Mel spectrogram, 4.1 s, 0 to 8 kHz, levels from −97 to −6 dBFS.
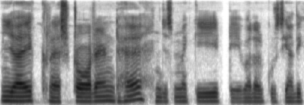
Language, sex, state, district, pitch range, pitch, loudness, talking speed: Hindi, male, Jharkhand, Ranchi, 110-125 Hz, 120 Hz, -19 LUFS, 145 wpm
